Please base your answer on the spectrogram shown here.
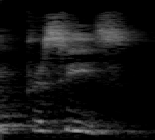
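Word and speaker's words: précis: यहां पर इ के ऊपर आई बना हुआ है। दैट मींस इसको इ प्रोनाउंस नहीं करना। जैसे पेन मैं ऐसे नहीं करना है। इसको प्रोनाउंस करना है प्री ई आई प्रिसीस।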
